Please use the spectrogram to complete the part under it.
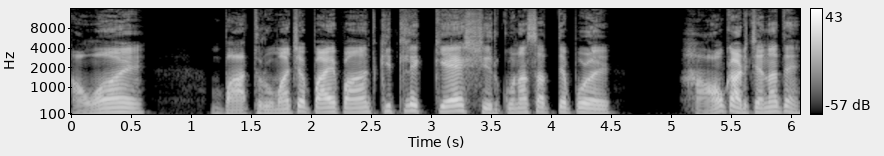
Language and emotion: Goan Konkani, disgusted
